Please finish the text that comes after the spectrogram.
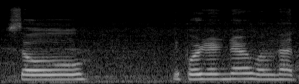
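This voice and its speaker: A woman's voice: a little high, completely flat delivery, slow, slight background noise, poor audio. A young adult woman with a Filipino accent, chatting casually to her viewers and switching between English and Tagalog. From Philippines. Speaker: vlogger.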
